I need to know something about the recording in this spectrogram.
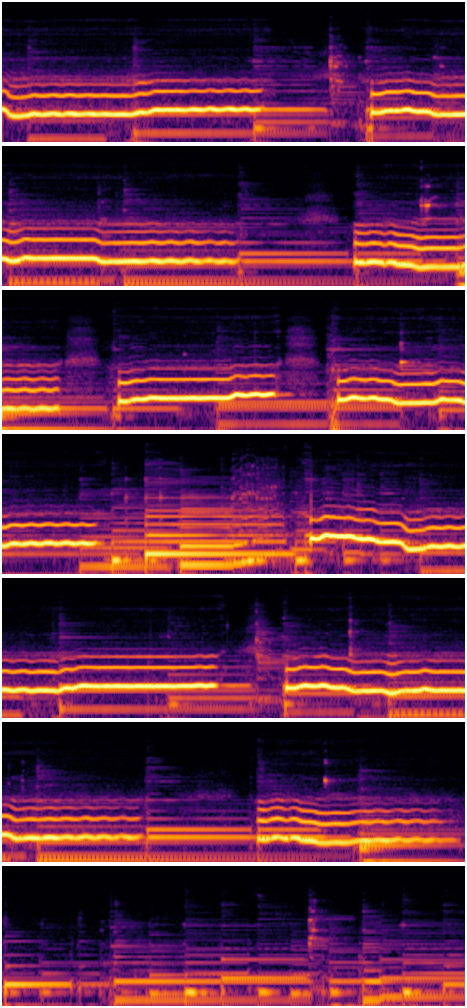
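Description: A man hums a slow, wordless melody in long held notes with vibrato. Acoustic guitar accompanies him. The phrases last a few seconds each, with short breaths between them.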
